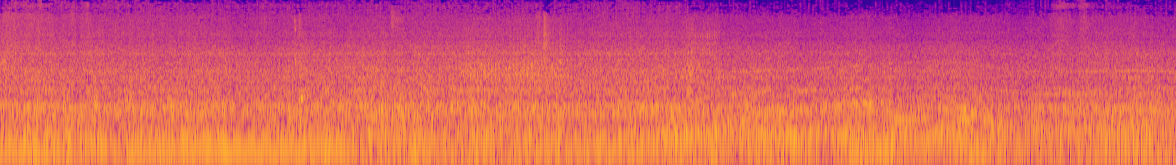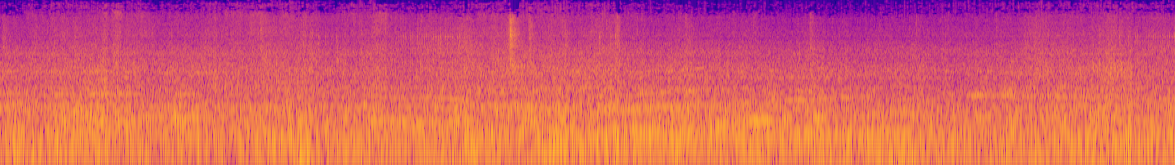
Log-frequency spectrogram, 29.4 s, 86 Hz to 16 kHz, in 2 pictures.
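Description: Engine and drivetrain of an Isuzu 2PG-LV290N3 city bus (Isuzu Erga, four-cylinder turbo diesel) as the bus runs. The engine note holds steady for the first eight seconds or so, then rises and falls repeatedly with speed and gear changes.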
